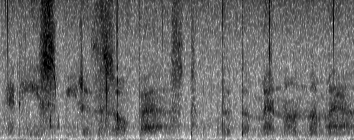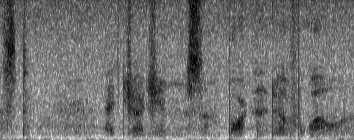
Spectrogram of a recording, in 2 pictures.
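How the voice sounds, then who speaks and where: A man is whispering. His pace is very slow. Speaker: ASMR video creator. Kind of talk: children's poetry reading. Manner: whispered, soft.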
